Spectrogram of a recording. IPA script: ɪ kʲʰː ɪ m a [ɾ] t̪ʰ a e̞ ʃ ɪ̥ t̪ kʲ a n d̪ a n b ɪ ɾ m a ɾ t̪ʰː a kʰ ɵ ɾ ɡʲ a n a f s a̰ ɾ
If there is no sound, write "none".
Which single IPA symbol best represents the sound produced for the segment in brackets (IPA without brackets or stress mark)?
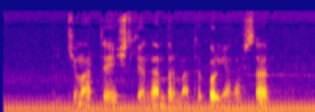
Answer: ɾ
